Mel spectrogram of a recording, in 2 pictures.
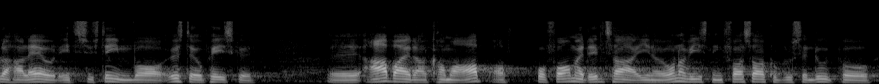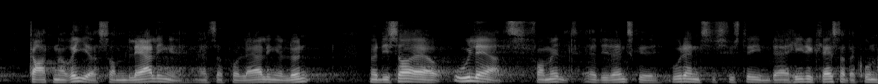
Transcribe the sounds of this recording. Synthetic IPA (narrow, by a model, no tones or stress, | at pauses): lɐɦɑ̈lɛːʊð̩ˠe̝d̥sysd̥e̝̰ːmʋɒøsd̥œʊʁo̝pʰḛːisɡ̥ə | ɑ̈ːb̥ɑ̈ɪ̰d̥ɐːkʰɒ̽m̰ɐɒ̽b̥ɒ̽pʰʁofɒːmæd̥e̝lt͡sʰɑ̰̈ːinɔɔ̽nɐʋḭːsne̝ŋfɒ̽sɒ̽ːkʰub̥liːsen̰d̥uð̰ˠpʰɒ̽ | ɡ̥ɑ̈ːd̥nəʁḭːɐsɒ̽mlæɐle̝ŋəæl̰sɒpʰɒ̽læɐle̝ŋəlœn̰ | nɒd̥isɒ̽æɐuðˠlæɐ̰d̥fɒmel̰d̥æde̝d̥ænsɡ̥əuðˠd̥æn̰l̩səsysd̥e̝̰ːmd̥ɑ̈æɐɦe̝ːləkʰlæsɐd̥ɑ̈kʰɔ̽n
